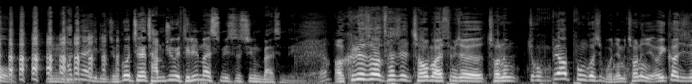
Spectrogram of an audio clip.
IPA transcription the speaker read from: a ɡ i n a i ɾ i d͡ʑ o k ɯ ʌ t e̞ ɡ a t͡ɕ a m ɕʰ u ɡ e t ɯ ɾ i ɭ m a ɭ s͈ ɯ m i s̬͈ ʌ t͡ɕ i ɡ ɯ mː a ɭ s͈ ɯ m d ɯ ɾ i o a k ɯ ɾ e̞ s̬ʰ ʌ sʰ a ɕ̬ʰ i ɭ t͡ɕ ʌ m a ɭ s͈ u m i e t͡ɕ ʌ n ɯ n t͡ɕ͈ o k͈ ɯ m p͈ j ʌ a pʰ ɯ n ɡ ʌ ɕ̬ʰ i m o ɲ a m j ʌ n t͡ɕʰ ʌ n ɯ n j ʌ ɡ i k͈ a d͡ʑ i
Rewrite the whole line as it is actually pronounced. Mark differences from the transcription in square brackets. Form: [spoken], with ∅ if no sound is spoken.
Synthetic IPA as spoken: a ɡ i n a i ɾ i d͡ʑ o k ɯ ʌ [t͡ɕ] e̞ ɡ a t͡ɕ a m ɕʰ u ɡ e t ɯ ɾ i ɭ m a ɭ s͈ ɯ m i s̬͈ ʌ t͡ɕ i ɡ ɯ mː a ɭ s͈ ɯ m d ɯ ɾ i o a k ɯ ɾ e̞ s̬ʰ ʌ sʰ a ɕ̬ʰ i ɭ t͡ɕ ʌ m a ɭ s͈ [ɯ] m i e t͡ɕ ʌ n ɯ n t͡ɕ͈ o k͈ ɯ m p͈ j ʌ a pʰ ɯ n ɡ ʌ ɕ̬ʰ i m o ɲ a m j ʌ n [t͡ɕ] ʌ n ɯ n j ʌ ɡ i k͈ a d͡ʑ i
